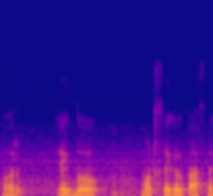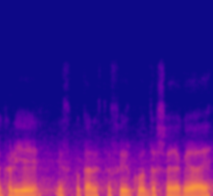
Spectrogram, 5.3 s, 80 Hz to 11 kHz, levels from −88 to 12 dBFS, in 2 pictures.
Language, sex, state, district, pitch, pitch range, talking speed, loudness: Hindi, male, Rajasthan, Barmer, 150 Hz, 145-155 Hz, 180 wpm, -17 LUFS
